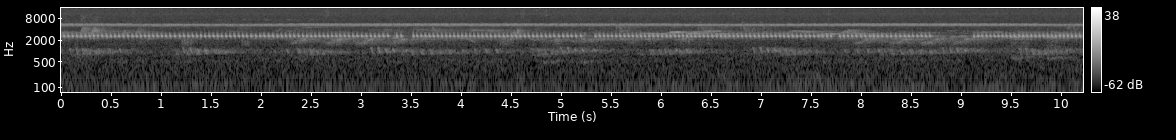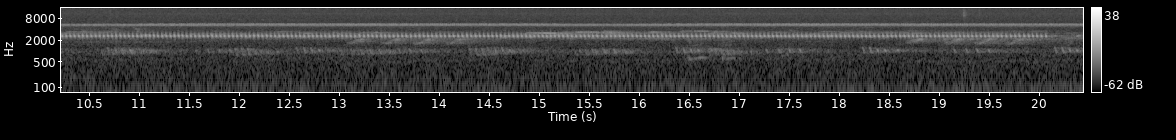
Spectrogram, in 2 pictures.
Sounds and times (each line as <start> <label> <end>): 12.7 Insects sounds 20.4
